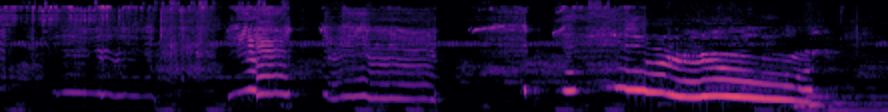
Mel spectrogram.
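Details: Nine-month-old pet dog in India crying because its father left without it: short whimpers and yelps, then a long wavering howl that slides downward, with a woman talking and soft music in the background.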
